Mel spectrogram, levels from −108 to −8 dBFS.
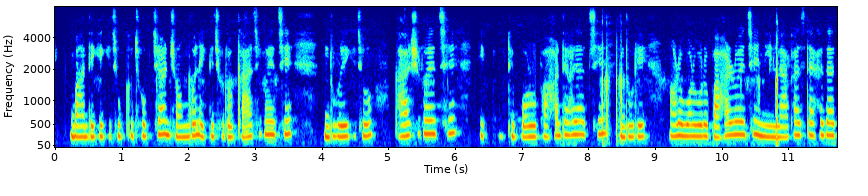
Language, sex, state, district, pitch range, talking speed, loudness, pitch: Bengali, female, West Bengal, Jalpaiguri, 235-270 Hz, 145 wpm, -36 LUFS, 245 Hz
